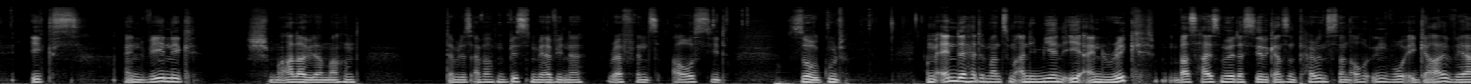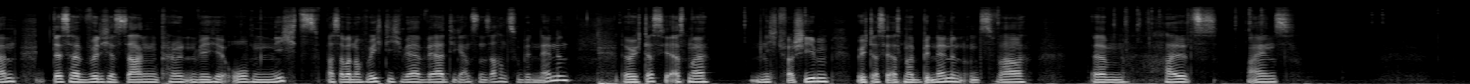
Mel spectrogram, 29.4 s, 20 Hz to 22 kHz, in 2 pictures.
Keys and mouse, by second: 4.9 click, 5.4-6.0 middle drag, 6.2 click, 6.6 middle drag, 7.2 ctrl+s, 7.9 middle click, 8.3 middle drag, 9.2-10.0 middle drag, 15.0 middle click, 17.0 middle click, 21.0 click, 22.5 ctrl+z, 24.6 F2, 28.4 click.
